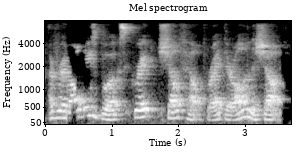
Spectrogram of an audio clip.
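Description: A woman guest speaker explaining meditations calmly, in a slow, gentle, reflective way. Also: fairly low pitch. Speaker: guest speaker, shamanism teacher. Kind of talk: calm guided explanation. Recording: distant echoey dull video call audio.

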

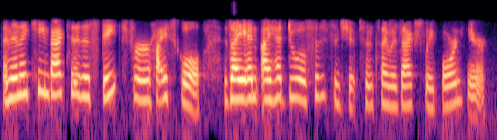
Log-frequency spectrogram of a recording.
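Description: A woman's voice: fairly high pitch, fairly quick, no room sound. Chatty, playful woman on a phone-like line. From Alberta, Canada. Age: middle-aged. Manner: effusive, playful, laughs often while talking. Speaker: interview guest, radio show host. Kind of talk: casual chatty interview.

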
